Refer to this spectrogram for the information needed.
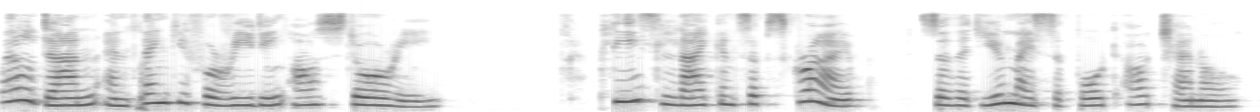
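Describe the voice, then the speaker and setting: A woman teacher giving a scripted lesson and narrating a storybook in a deliberate, simple way for young learners. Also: medium pitch, animated, highs cut off. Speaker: English teacher reading a children's story.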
